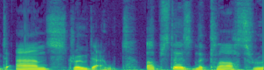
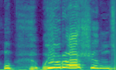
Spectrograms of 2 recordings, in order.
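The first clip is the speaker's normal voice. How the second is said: high, slow laughing Russian boast; Russian diva amused by her own nation; much slower than usual. Acted. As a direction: laugh through the words. Laughs while declaring.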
